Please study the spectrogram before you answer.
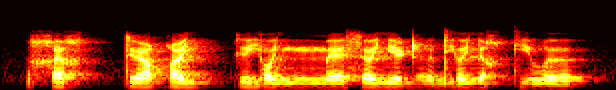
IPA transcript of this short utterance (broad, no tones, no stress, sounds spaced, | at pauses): χ ɪ χ tː ø q y lʲ kː ɪ j ɔ lʲ mː ɛ s œ lʲ ɛ ɖʱ ə d j ə lʲ ə χ tʲ ə w ə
